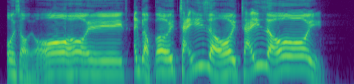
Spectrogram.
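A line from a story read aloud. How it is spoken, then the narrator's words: Shouted in alarm. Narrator (Vietnamese): một người chạy vào hét lên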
